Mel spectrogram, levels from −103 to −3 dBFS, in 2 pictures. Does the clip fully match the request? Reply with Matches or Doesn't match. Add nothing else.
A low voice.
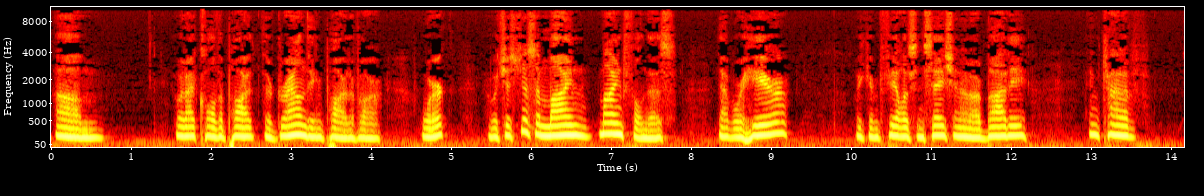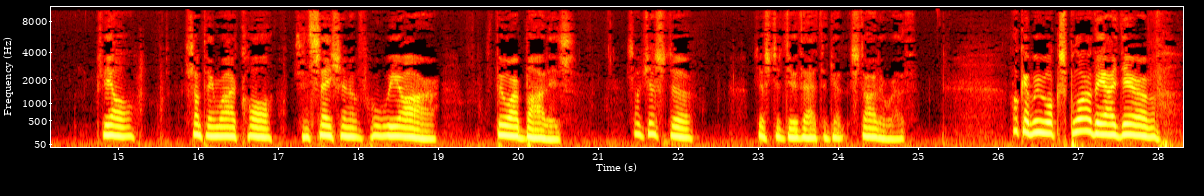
Doesn't match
